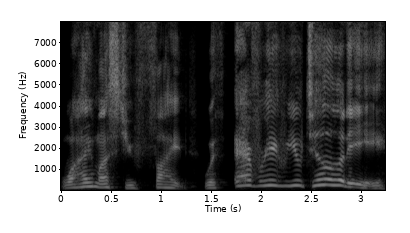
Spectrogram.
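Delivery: high, slow, distraught tone. Quoting Lisa after the phone is shut off: imitating distraught Lisa Simpson. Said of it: "Lisa is so distraught".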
